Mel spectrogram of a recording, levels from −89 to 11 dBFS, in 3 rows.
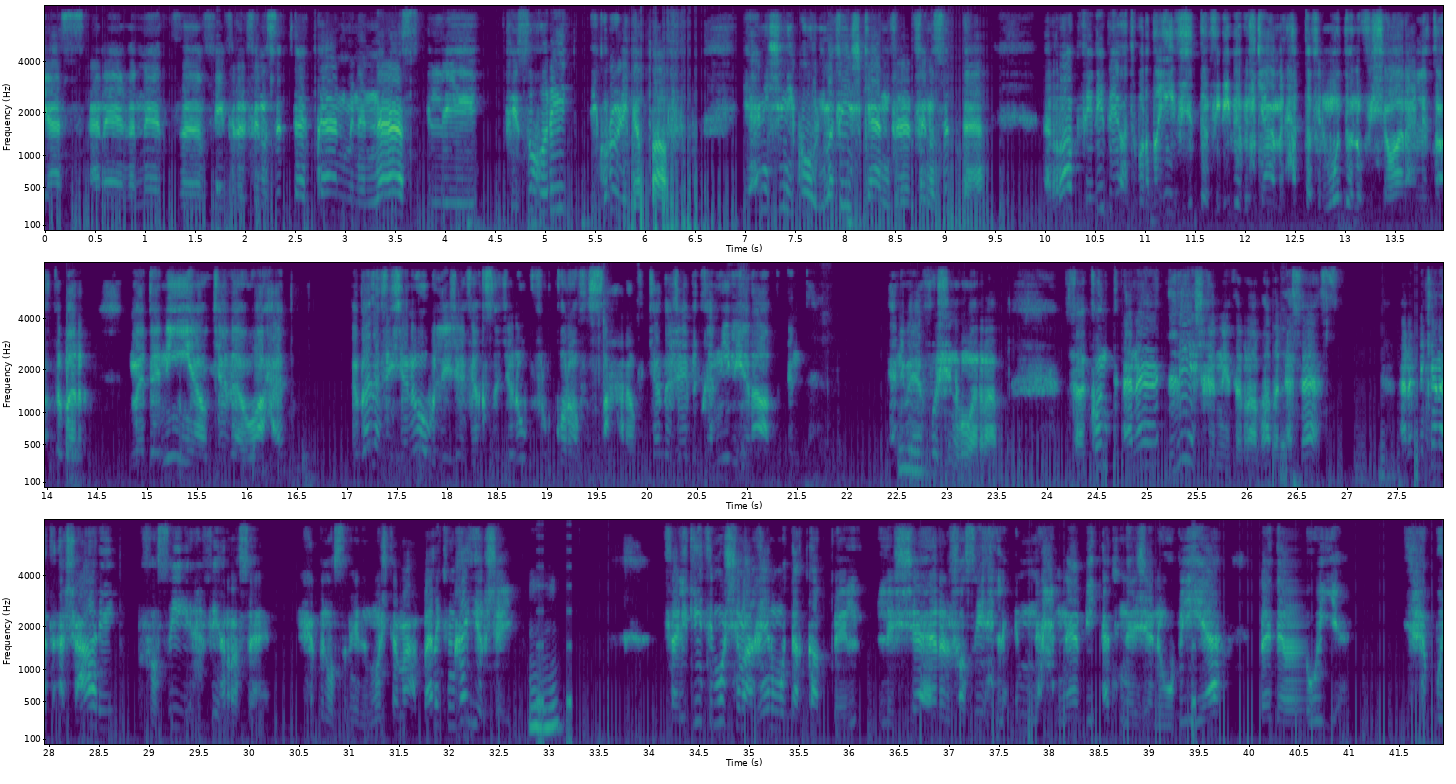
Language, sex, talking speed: Arabic, male, 135 wpm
